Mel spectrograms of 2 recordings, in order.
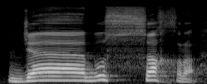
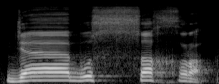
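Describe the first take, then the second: No difference in how they are said.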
